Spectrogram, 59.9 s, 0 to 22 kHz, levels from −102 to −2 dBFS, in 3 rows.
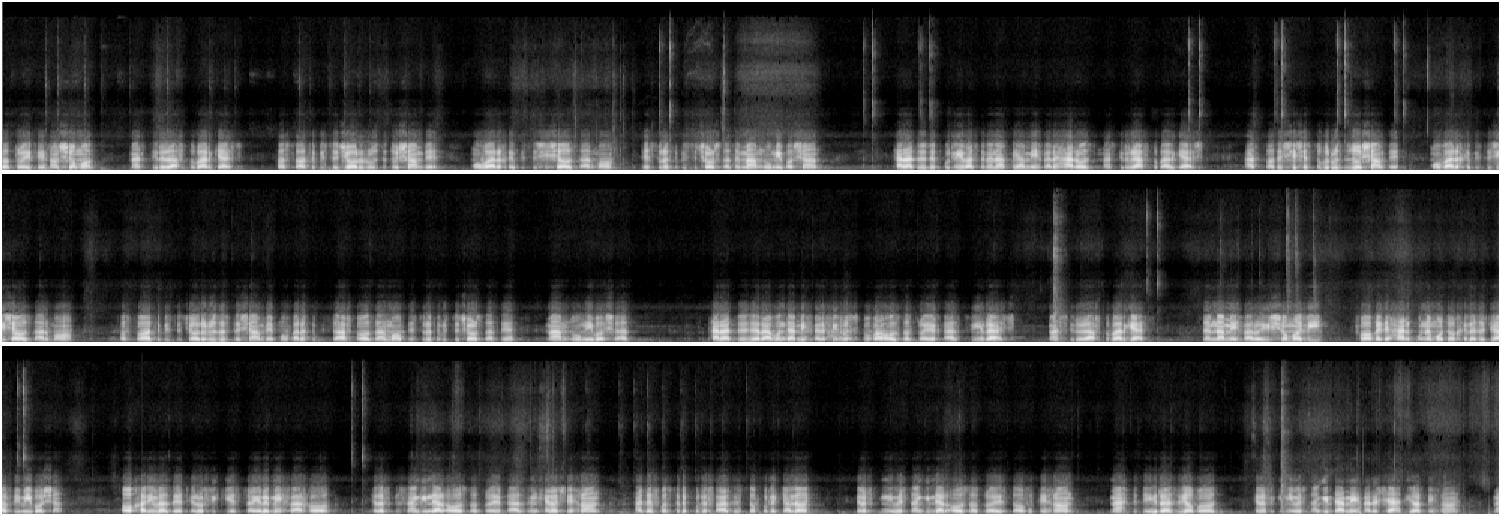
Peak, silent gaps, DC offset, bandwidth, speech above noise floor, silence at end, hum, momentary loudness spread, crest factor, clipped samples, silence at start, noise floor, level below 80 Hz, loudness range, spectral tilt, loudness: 0 dBFS; none; under 0.1%; 17.5 kHz; 45 dB; 0 s; none; 11 LU; 22 dB; under 0.1%; 0 s; -66 dBFS; -62 dBFS; 3 LU; -2.5 dB/octave; -21 LUFS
